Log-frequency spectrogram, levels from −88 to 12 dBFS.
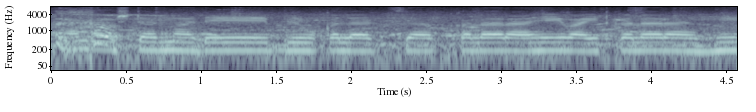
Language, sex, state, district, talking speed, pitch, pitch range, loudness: Marathi, female, Maharashtra, Mumbai Suburban, 130 wpm, 190 Hz, 185-190 Hz, -13 LUFS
